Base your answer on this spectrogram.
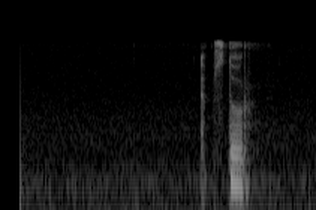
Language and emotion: Russian, neutral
